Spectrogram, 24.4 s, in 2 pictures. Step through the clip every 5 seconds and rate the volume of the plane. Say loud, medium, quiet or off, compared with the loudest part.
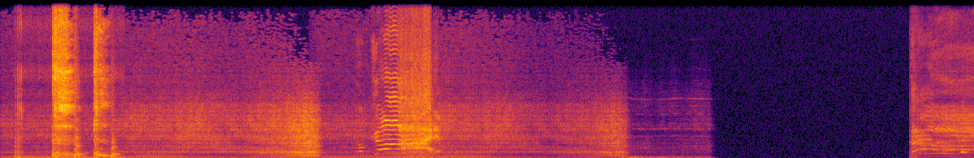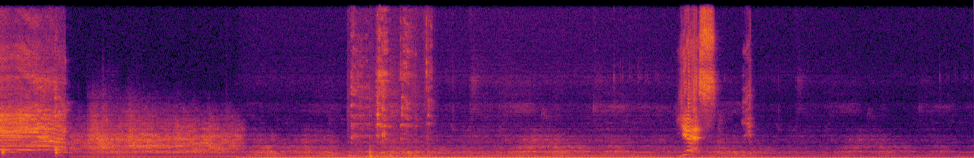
loud, medium, medium, medium, quiet.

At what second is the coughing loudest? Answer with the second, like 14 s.
1 s.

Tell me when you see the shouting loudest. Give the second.
5 s.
